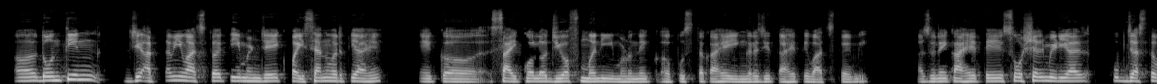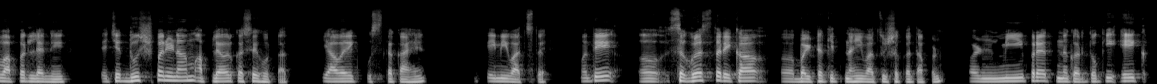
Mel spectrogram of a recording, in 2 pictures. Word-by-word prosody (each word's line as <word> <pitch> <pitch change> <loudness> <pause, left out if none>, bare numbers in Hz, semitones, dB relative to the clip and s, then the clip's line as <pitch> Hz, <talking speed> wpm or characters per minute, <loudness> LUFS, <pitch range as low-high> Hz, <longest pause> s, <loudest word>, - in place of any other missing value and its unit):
अ, 165 +1 +1
2-3 200 +4 +3 0.3
जी 175 +6 +2
आत्ता 155 +3 -2
मी 190 0 +2
वाचतो 165 -1 +1
आहे. 165 - +2
ती 165 - +3
म्हणजे 150 -1 +3
एक 155 0 -3
पैशांवरती 155 +2 +2
आहे. 140 +1 +1 0.4
एक 135 0 -4
अ, 130 -2 +1 0.2
सायकॉलॉजी 140 +1 +1
ऑफ 140 +1 -1
मनी 135 -1 +3
म्हणून 130 0 +1
एक 130 0 -4
अ, 125 - -1
पुस्तक 130 0 -4
आहे 130 +1 +2
इंग्रजीत 125 +1 -1
आहे. 120 0 +1
ते 130 - -1
वाचतो 115 +1 -4
आहे 120 - -1
मी. 130 +1 -6 0.5
अजून 135 +2 -1
एक 140 0 -1
आहे 140 0 +3
ते 145 0 +2
सोशल 170 +4 +1
मीडिया 155 -2 +3 0.3
खूप 165 -2 -4
जास्त 160 +2 +1
वापरल्याने 135 -4 +1
त्याचे 135 +4 -5
दुष्परिणाम 180 +3 +2
आपल्यावर 140 -1 +1
कसे 140 +2 0
होतात, 125 -2 -3 0.4
यावर 135 -1 +1
एक 135 -1 0
पुस्तक 130 -1 -6
आहे. 120 +2 0 0.7
ते 145 - -1
मी 140 -1 +2
वाचतो 115 -1 -3
आहे. 115 - -10 0.3
मग 150 0 -7
ते 185 +2 +7 0.3
अ, 140 0 -1
सगळंच 175 +3 +2
तर 185 - +5
एका 155 0 +3 0.3
अ, 135 -1 -6
बैठकीत 135 +1 0
नाही 130 0 +3
वाचू 125 +1 -1
शकत 120 -1 -4
आपण. 115 +3 -4 0.3
पण 140 -1 -3 0.2
मी 150 +1 +3
प्रयत्न 160 -4 +2
करतो 130 +1 -2
की 155 -1 0
एक 160 0 0
140 Hz, 175 wpm, -22 LUFS, 130-155 Hz, 0.7 s, ते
